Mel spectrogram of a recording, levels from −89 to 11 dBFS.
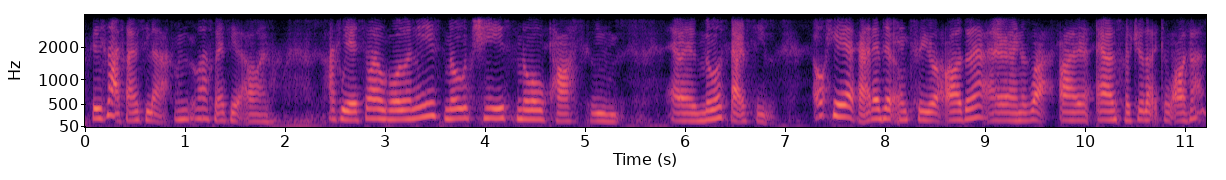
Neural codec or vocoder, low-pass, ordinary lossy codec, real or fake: codec, 16 kHz, 0.5 kbps, FreqCodec, larger model; 3.6 kHz; Opus, 24 kbps; fake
